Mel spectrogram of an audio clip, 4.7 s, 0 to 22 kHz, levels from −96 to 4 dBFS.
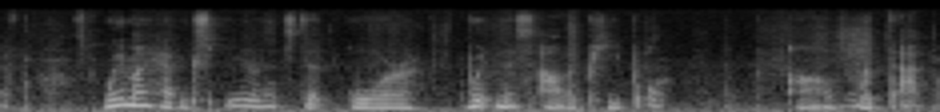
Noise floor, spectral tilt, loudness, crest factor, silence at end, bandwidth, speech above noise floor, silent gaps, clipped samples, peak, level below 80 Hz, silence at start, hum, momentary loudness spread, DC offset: -49 dBFS; -6.5 dB/octave; -31 LUFS; 16 dB; 0 s; 15.5 kHz; 19 dB; none; under 0.1%; -14 dBFS; -52 dBFS; 0 s; none; 18 LU; under 0.1%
